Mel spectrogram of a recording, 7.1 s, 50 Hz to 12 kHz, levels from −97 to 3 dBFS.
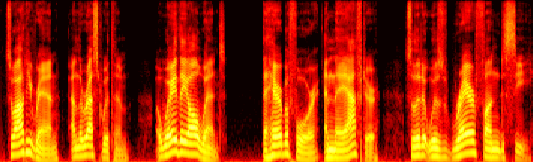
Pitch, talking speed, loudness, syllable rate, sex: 130 Hz, 220 wpm, -18 LUFS, 5.4 syllables/s, male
